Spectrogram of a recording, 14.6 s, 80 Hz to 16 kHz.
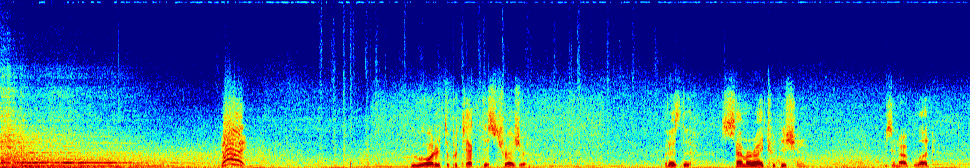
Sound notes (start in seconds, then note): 0.1 dramatic music; 3.5 shouting in foreign language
